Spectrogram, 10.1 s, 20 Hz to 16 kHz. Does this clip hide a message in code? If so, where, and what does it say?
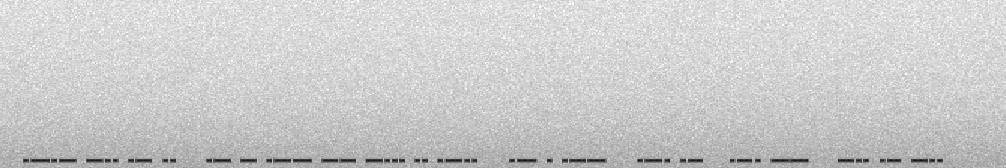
Yes: Morse code (Persian alphabet) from 0.2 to 9.5 s, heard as a keyed tone, hand-sent with a bug key, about 32 wpm, 740 Hz. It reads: صدای اتومبیل اهو را رم داد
